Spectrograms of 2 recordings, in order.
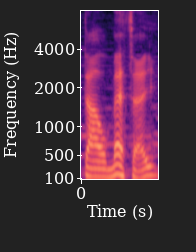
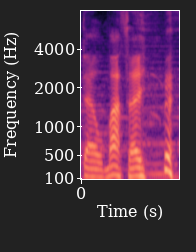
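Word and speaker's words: Dalmatae: while so uh yes we're on to the D mate not the DM the Del mate um and these guys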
